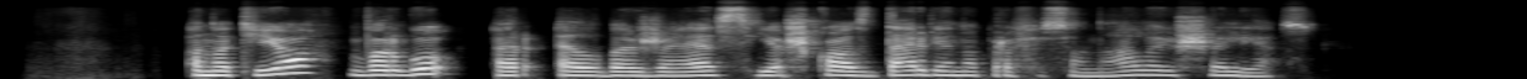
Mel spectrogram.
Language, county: Lithuanian, Kaunas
